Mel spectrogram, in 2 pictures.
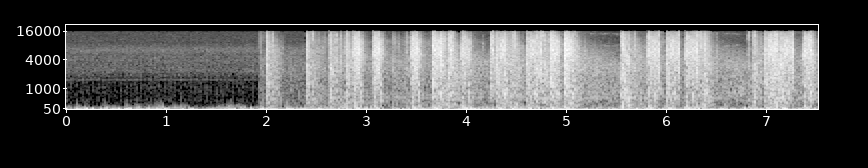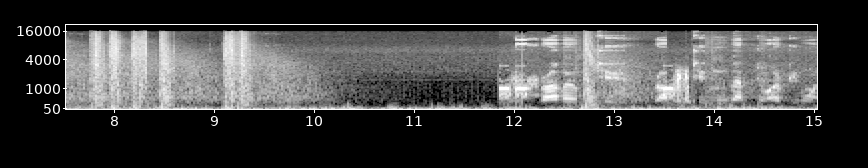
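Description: Gunfire in Arma 3 rattles in rapid, loud bursts of many shots after a short lull, then breaks off, followed by radio-style voice chatter.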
